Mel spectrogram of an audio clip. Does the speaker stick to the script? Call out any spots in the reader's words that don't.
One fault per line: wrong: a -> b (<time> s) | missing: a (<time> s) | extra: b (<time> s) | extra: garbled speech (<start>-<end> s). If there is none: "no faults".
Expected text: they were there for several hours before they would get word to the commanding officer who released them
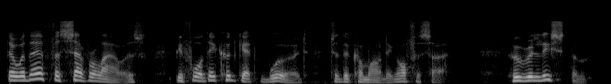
wrong: would -> could (2.1 s)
